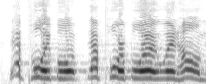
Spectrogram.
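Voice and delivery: outraged preacher's plea; indignant preaching. Real, not acted.

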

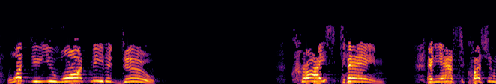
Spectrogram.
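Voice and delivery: rising to a loud sermon climax; full-force preaching. Real, not acted. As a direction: preach it to the back row.

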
